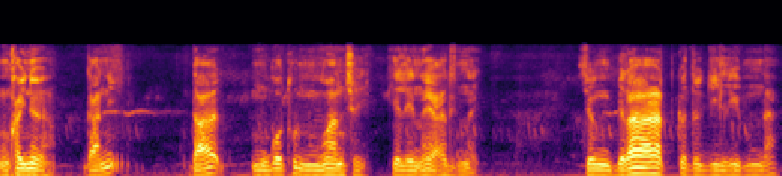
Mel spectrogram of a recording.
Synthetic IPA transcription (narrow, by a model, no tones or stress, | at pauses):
ɯŋkʰajnɯ | danḭ | damuɡɔtʰunuwansʰɯj | kelenajaɾɯnːa̰j | zɯŋbiɾat̚kɯdɯɡilemɯnːa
